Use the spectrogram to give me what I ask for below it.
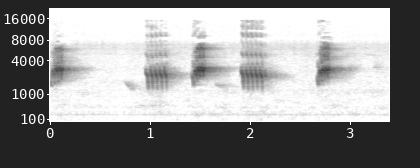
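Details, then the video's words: Asian pied starling singing loudly, a series of five harsh, buzzy notes with strong harmonics, some short and clipped, others trailing off, spaced roughly half a second apart over quiet background hum. "burung jalak suren bersuara nyaring"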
